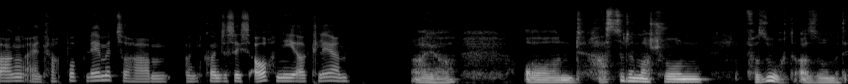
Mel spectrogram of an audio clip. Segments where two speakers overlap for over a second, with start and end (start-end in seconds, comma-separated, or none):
none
